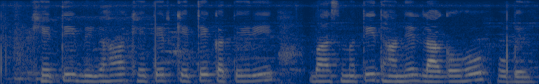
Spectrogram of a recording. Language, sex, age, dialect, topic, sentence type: Magahi, female, 18-24, Northeastern/Surjapuri, agriculture, question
